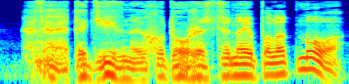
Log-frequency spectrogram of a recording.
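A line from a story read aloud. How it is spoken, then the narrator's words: Whispered shout. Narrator (Russian): шепотом закричал матрос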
